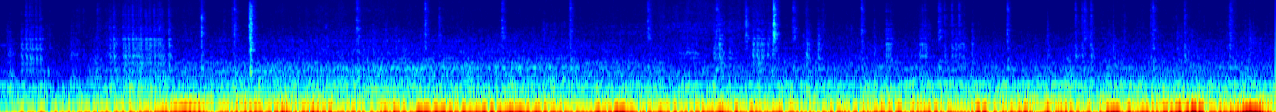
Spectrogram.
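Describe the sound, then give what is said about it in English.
A car drives along a road leading to a small village, giving a steady low engine and tyre rumble throughout. Scattered light ticks and clicks sit over the rumble, and no one speaks. “We hit the road, but instead of following what the map tells us is the main route, we turn the other direction and start driving down the road to Diabaig.”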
